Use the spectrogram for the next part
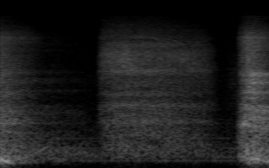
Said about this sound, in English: It's just where you take a big bellows breath.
